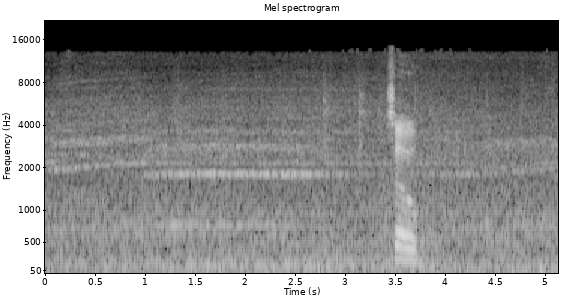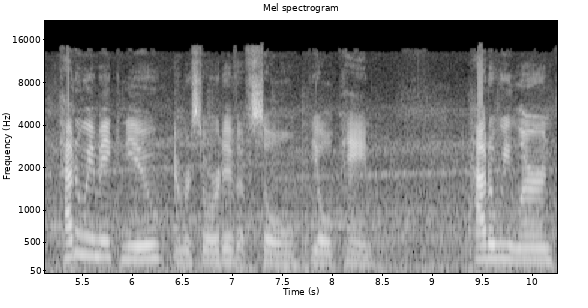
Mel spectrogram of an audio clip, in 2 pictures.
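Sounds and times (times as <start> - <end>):
Metrorail train wheels roaring on track at Arlington Heights: 0.0 - 10.2
speech: 3.4 - 3.9, 5.3 - 8.5, 9.4 - 10.2.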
